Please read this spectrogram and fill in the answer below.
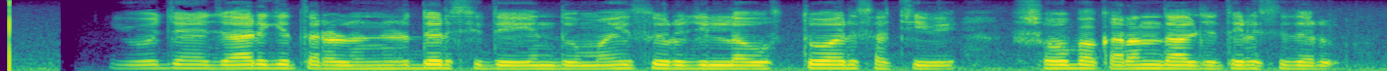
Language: Kannada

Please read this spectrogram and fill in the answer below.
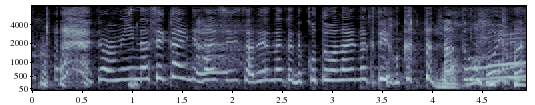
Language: Japanese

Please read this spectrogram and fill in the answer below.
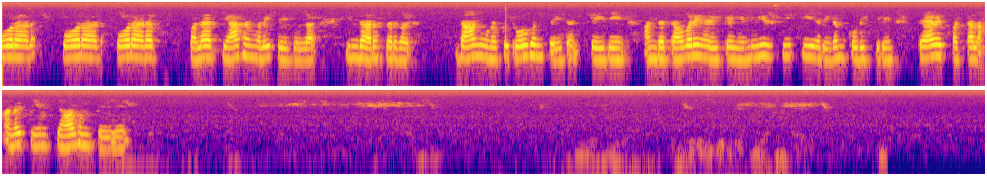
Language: Tamil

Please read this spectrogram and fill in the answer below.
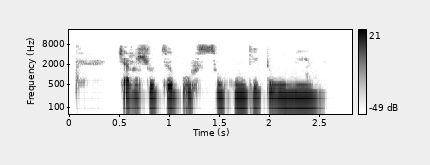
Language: Mongolian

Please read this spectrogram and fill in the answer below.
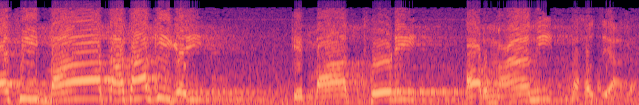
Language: Urdu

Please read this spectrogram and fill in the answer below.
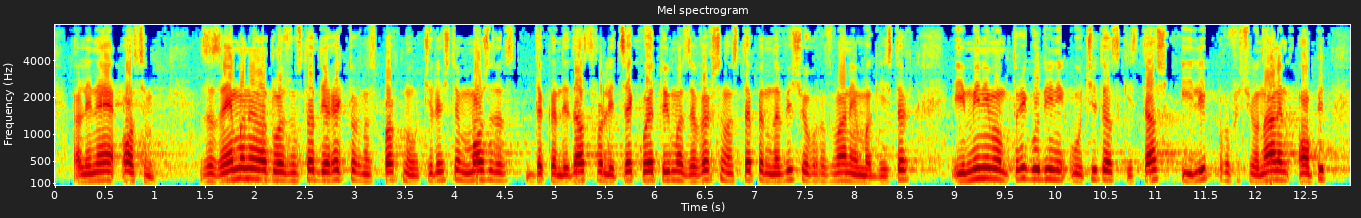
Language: Bulgarian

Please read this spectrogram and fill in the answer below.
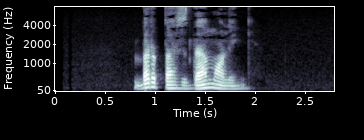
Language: Uzbek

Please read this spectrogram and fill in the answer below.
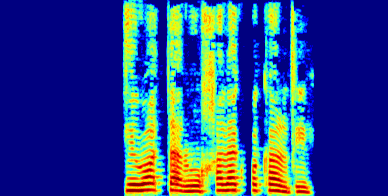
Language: Pashto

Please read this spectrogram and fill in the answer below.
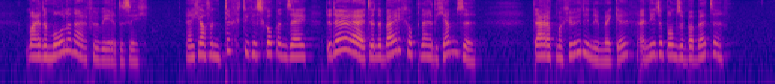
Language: Dutch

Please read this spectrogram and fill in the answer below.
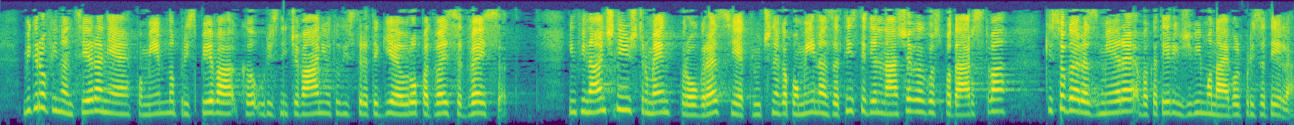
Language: Slovenian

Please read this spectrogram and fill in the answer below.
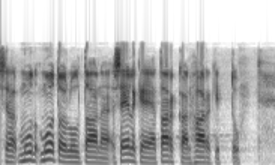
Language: Finnish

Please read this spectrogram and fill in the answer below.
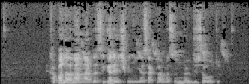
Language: Turkish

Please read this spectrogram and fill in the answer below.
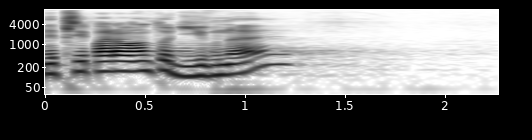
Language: Czech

